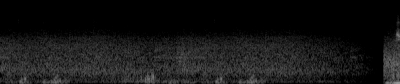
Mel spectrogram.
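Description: Wind and sea surf at a rocky shore: a steady hiss with a few faint low thumps, fading out just before the end.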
